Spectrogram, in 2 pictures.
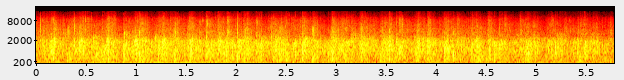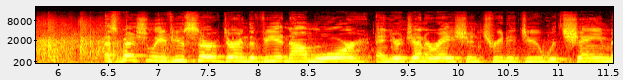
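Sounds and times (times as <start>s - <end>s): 
audience applause from a large audience: 0.0s - 7.0s
speech: 6.5s - 11.5s.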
